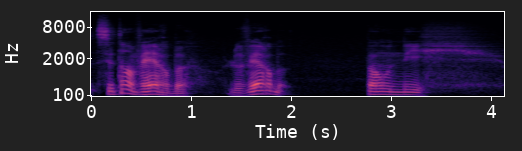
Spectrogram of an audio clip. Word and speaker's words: paonner: Le verbe paonner. Paonner. Paonner, je pense. Paonner. Le prononcer comme un paon. Comme un paon, l'oiseau.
